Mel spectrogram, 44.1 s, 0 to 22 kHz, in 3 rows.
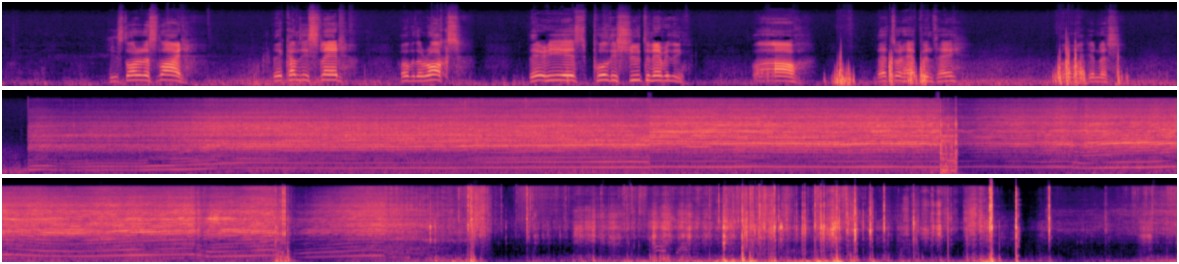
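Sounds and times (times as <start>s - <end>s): snowmobile engine running hard: 15.0s - 35.0s.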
